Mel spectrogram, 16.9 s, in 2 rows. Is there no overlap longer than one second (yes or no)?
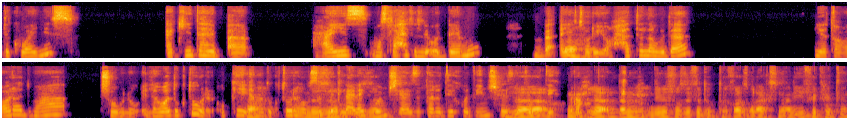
no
